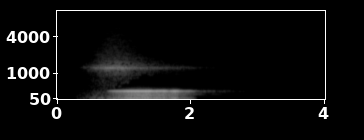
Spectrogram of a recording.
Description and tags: Electronic Wind
panning, echo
